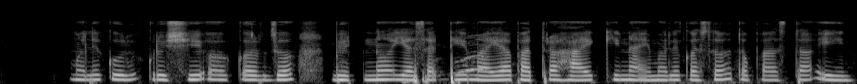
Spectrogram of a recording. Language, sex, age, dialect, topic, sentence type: Marathi, female, 18-24, Varhadi, banking, question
